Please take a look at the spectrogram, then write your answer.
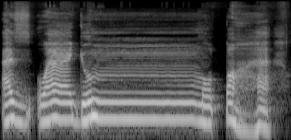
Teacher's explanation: langsung saja dimasukkan ke huruf mim terus jangan lupa didengungkan sekitar tiga harakat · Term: idgham bhunah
